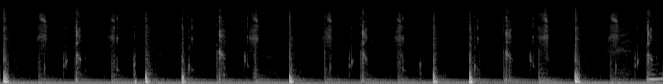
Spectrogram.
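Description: Looped beatbox beat playing back from a Boss RC-505 loop station: a steady rhythm of mouth-made kick and snare hits with quick hi-hat-like ticks between them, over a constant low bass tone.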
